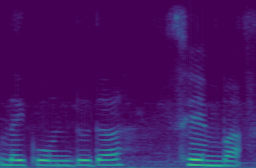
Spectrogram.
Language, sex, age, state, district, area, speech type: Manipuri, female, 18-30, Manipur, Thoubal, rural, spontaneous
